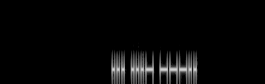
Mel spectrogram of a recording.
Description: Morse code, heard as a keyed tone, about 50 wpm, 700 Hz. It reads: SV8
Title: Callsign Prefixes for Top 50 DXCC - 50wpm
